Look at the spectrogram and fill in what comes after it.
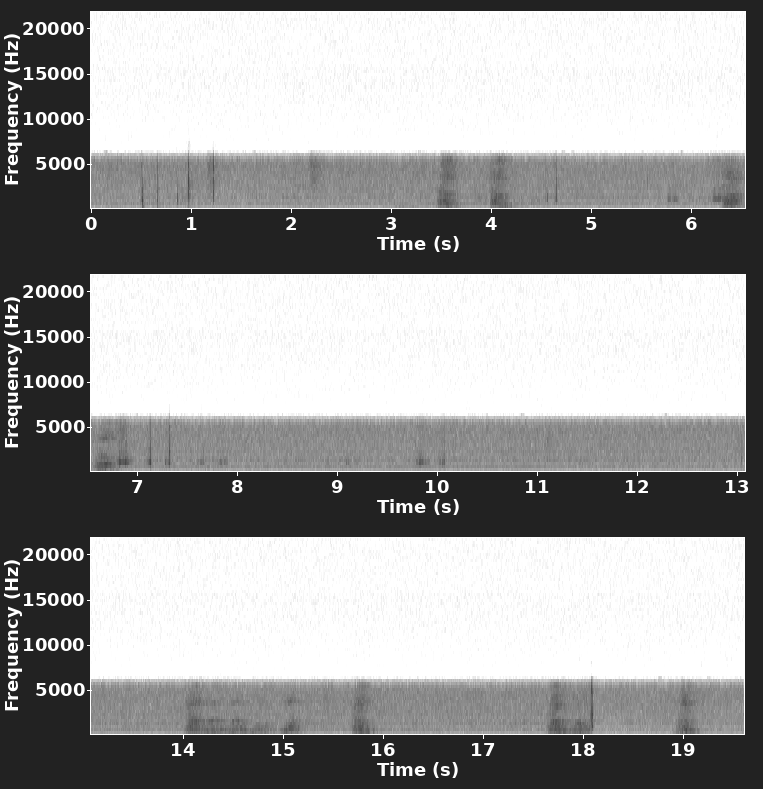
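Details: Sleepy nursing puppy, third pup of a dog named Lacey, making soft, short harmonic squeaks and whimpers in scattered bursts, some paired, with quiet gaps between them over a steady low hum.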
